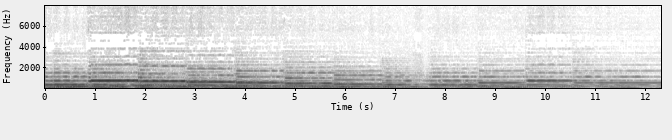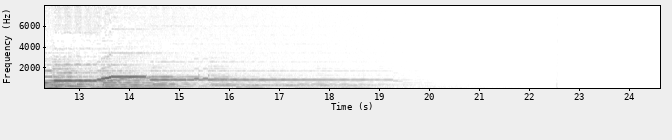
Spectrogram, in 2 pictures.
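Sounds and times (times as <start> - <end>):
flute playing: 0.0 - 19.4.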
